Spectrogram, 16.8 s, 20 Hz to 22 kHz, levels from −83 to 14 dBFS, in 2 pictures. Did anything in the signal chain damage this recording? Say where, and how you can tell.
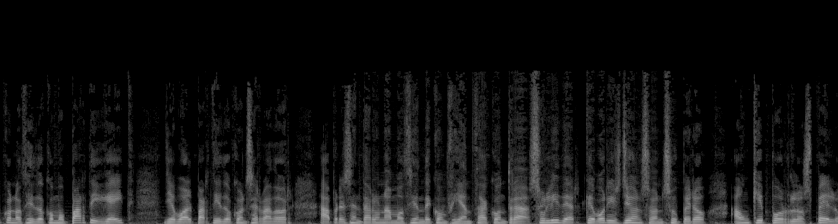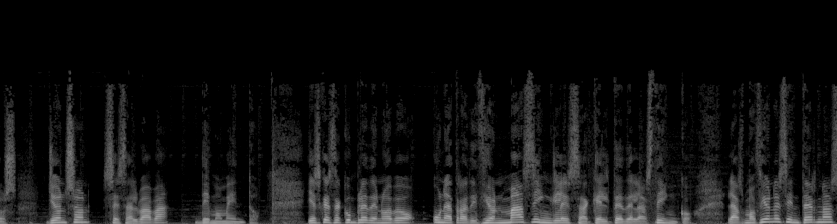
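Yes. Between about 3.64 and 6.81 s there's crude rate conversion, a sample-format conversion stage doing a resample without any filtering. It sounds like a gritty, inharmonic fizz riding on the louder and brighter parts, sitting roughly 25 dB under the signal. The pattern fits a 44.1 kHz to 48 kHz step done by nearest-sample picking, so samples get repeated on a fixed cycle and throw off shifted, inharmonic copies of the actual audio.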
